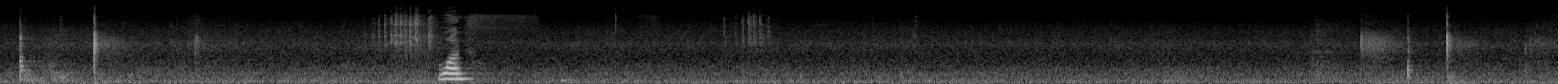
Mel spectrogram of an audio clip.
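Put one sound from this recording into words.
Snooker balls click together on the table.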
